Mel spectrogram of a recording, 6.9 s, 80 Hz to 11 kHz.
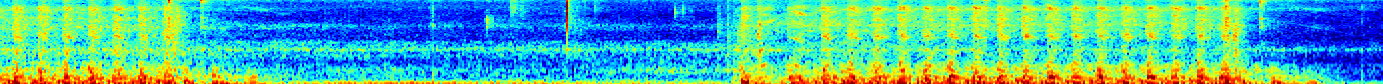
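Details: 2010 Chevrolet Aveo start after a transmission mount repair, with the motor support out and far less engine rock than before; neutral, brakes on. The engine cranks, catches and settles into a low, even idle with no clunking or knocking.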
